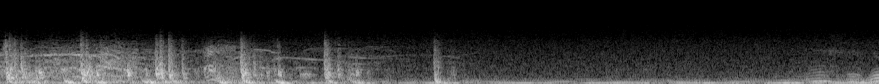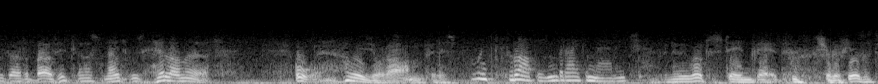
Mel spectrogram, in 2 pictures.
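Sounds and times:
door being smashed open with a chair: 0.0 - 3.8
low steady hum: 0.0 - 17.5
speech: 9.0 - 11.1, 11.7 - 17.5.

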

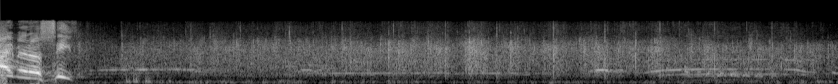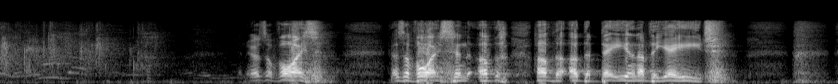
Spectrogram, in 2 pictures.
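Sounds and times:
audience clapping hands: 0.0 - 10.1
speech: 0.4 - 0.9, 11.0 - 15.7.

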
